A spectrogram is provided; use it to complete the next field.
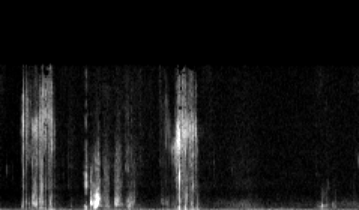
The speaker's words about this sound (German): Ich nehme mal einen Schluck. Nimm einen Schluck.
